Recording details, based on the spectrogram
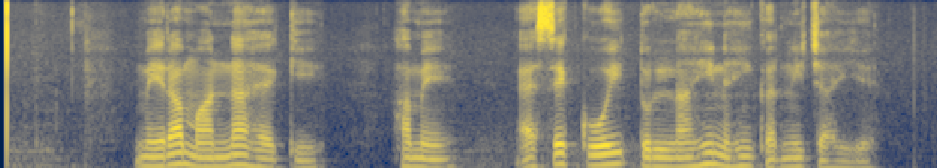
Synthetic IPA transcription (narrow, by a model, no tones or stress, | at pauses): meːɾamaːnːaɦɛki | hɐmẽ | ɛːsekoːit̪ʊlnaɦinɐɦĩkɐɾnit͡ʃaːɦieː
